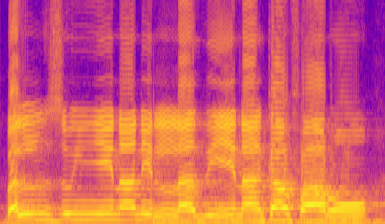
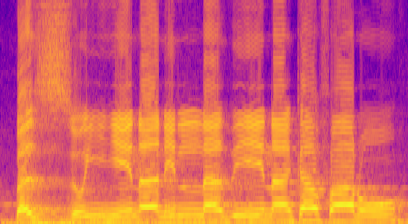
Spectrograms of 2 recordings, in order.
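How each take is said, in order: First: The l sound is pronounced clearly before z. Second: The l sound merges into a doubled z.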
